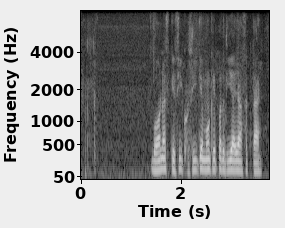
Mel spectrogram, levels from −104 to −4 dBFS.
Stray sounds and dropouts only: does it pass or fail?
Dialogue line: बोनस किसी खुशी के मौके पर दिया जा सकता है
pass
